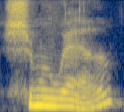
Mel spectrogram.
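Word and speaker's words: Shmuel: And even the name Samuel pronounced Shuel is made up of the two words Shem which means name and L which means God.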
